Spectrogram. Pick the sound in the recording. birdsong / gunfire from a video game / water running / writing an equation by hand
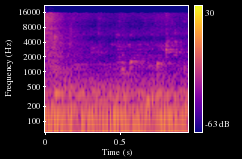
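water running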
